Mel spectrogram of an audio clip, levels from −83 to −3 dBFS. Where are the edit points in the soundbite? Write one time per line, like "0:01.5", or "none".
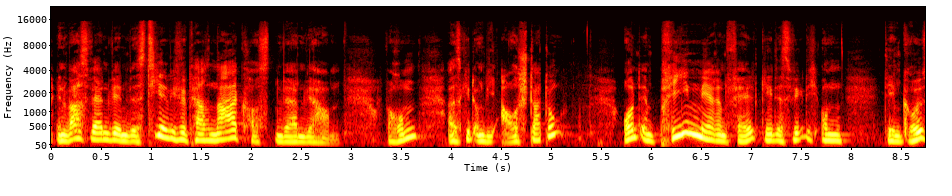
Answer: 0:03.3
